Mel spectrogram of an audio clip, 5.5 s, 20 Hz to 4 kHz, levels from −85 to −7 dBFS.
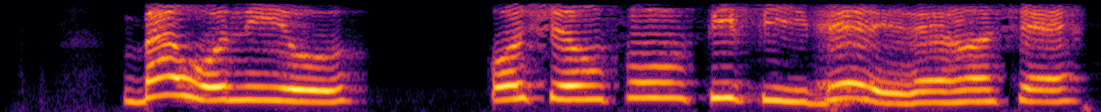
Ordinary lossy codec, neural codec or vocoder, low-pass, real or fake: AAC, 16 kbps; codec, 16 kHz, 16 kbps, FreqCodec, smaller model; 3.6 kHz; fake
